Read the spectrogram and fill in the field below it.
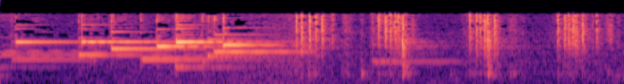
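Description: A few bright, tinkling notes ring out from a music box shaped like a Venetian gondola, followed by several short bursts of rapid ratcheting clicks as a small key mechanically winds the mechanism, with no talking.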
